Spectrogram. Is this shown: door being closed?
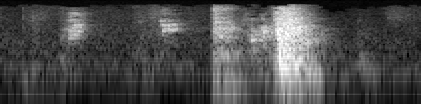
yes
